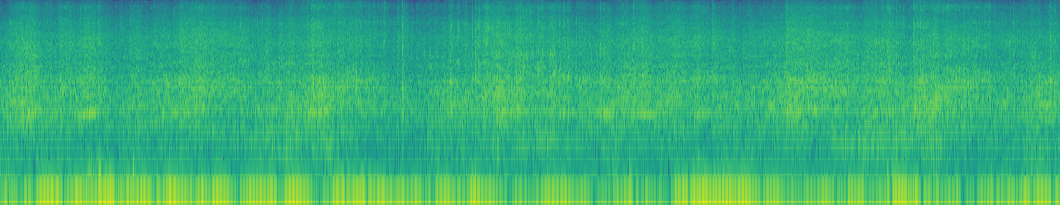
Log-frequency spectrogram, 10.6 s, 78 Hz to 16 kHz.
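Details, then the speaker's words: 15-year-old Ninco BMW E46 slot car running on track: harsh raspy gear whine over the motor rising and falling with speed; very noisy, a problem common to early Ninco anglewinders. "the first observation is the noise i know you're picking this up this is a noisy car a real noisy car"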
